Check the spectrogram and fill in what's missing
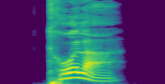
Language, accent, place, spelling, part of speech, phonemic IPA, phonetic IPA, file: German, Germany, Berlin, Trulla, noun, /ˈtrʊla/, [ˈtʁʊla], De-Trulla.ogg
- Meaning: A somewhat negative word for a female person, sometimes associated with slovenliness, sometimes more with silliness and loquacity (in this sense especially of little girls)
